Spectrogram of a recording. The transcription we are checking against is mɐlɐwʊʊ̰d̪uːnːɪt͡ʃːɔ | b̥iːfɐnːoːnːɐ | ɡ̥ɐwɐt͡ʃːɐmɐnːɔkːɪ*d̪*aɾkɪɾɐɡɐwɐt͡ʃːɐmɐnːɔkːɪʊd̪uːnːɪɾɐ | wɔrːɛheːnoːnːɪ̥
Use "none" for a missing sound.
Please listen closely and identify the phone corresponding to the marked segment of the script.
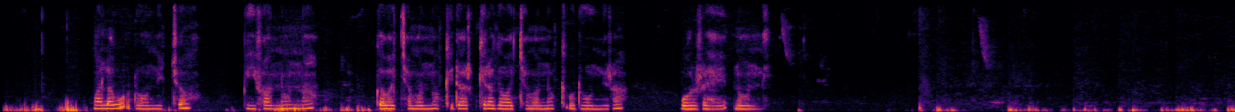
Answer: d̪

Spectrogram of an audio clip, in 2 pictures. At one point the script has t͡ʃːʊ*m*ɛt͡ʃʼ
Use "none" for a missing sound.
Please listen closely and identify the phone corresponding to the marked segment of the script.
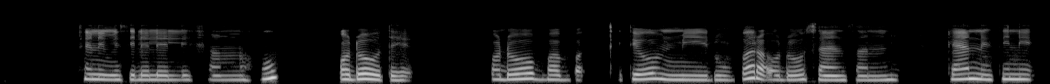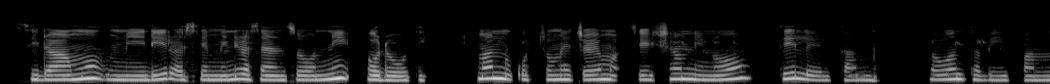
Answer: m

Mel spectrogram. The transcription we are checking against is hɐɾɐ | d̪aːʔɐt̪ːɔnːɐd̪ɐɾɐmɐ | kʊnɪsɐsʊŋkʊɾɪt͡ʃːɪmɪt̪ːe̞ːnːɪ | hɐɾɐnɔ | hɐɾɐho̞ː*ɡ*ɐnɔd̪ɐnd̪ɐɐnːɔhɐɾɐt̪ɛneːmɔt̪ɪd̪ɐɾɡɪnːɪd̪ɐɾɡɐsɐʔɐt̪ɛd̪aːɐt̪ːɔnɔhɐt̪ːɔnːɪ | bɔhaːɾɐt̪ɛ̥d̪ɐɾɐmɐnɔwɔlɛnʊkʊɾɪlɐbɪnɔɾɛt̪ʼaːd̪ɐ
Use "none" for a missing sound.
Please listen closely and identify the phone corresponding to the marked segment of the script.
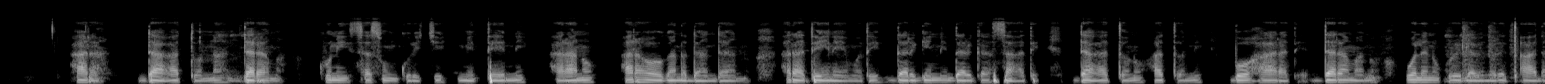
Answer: ɡ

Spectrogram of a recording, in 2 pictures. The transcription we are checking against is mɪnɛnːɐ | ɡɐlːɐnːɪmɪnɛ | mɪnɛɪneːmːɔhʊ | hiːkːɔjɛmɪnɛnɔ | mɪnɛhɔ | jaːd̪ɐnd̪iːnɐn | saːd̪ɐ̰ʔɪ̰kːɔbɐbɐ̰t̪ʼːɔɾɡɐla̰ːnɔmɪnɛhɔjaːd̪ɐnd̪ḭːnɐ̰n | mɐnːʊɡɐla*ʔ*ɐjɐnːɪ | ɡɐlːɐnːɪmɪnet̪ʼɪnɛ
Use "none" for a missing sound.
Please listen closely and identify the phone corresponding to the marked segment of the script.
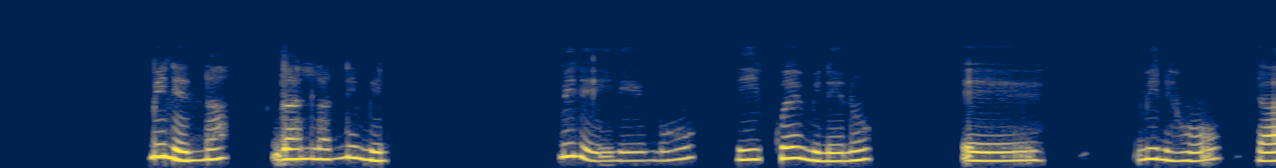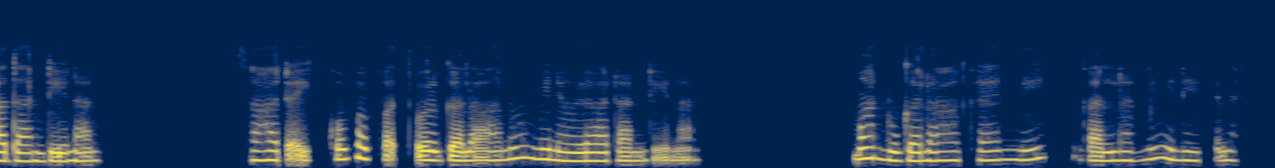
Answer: k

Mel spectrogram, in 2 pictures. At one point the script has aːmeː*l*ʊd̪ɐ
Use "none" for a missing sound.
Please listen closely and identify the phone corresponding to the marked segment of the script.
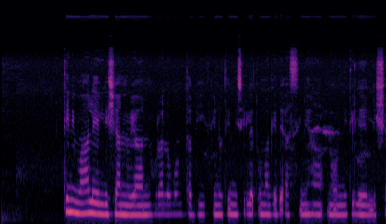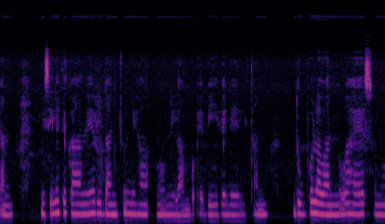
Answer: ɾ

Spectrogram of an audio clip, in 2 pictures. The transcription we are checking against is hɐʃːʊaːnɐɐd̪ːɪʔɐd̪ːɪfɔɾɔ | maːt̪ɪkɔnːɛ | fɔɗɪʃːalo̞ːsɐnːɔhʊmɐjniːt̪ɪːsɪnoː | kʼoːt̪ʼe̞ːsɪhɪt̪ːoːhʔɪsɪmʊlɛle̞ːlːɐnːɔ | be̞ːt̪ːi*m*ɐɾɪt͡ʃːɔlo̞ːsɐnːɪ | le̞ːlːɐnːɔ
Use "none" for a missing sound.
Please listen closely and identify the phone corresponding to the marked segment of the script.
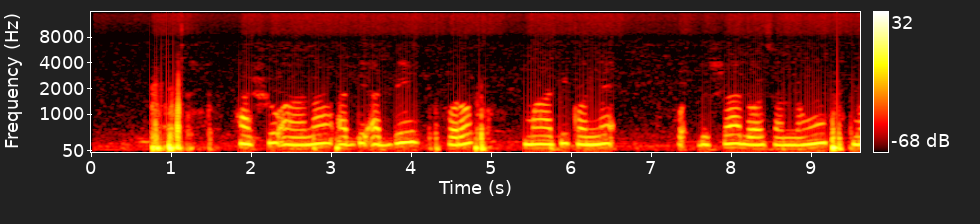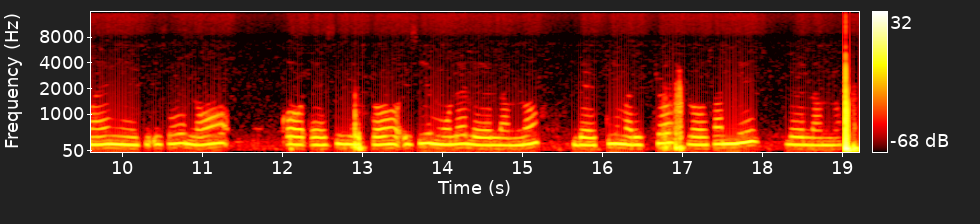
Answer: m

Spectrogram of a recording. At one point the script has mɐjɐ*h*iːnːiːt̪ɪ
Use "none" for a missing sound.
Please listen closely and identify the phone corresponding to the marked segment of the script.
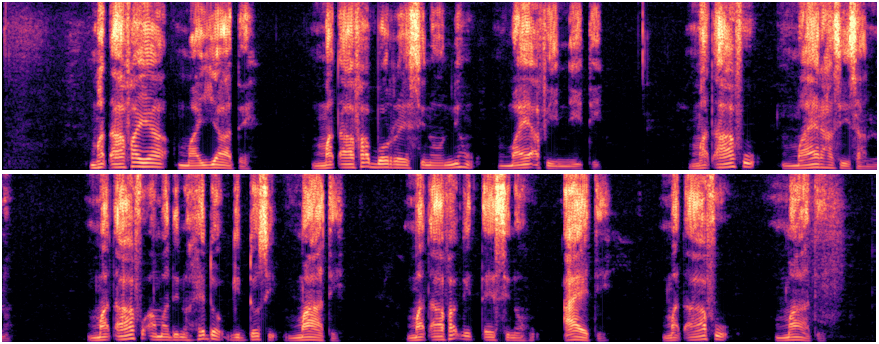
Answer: f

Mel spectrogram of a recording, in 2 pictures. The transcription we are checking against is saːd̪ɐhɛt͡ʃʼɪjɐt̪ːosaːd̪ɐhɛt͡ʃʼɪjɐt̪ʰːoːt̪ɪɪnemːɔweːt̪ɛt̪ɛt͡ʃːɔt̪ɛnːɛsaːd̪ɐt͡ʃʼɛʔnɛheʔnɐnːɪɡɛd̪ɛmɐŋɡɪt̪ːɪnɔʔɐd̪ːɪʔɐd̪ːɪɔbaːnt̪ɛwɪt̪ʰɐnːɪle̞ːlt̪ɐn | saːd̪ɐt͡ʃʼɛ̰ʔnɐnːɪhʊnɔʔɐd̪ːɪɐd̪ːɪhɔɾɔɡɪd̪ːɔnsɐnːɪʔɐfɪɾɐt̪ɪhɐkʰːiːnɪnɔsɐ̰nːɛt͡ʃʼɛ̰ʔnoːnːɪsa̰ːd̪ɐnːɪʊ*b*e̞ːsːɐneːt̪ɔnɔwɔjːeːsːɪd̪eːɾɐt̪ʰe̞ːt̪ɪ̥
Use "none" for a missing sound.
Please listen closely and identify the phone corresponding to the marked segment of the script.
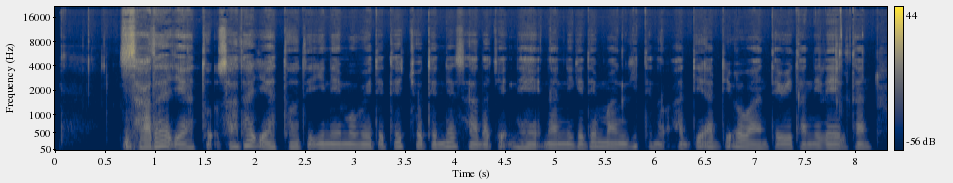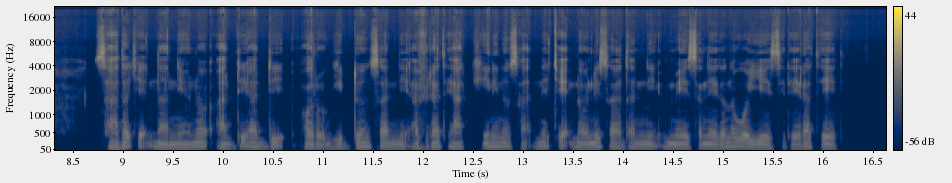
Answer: m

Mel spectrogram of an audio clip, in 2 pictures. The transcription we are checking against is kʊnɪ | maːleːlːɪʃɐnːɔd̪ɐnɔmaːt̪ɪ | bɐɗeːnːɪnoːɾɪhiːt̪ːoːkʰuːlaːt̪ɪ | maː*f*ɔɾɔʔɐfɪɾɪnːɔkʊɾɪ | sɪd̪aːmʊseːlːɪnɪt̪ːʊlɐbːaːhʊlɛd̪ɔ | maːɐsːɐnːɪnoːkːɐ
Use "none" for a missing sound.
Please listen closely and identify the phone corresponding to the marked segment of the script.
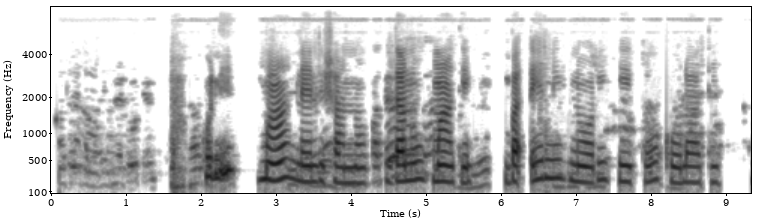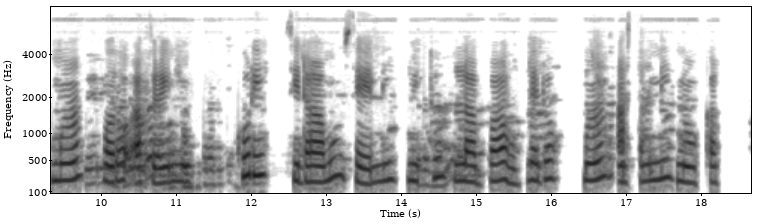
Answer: h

